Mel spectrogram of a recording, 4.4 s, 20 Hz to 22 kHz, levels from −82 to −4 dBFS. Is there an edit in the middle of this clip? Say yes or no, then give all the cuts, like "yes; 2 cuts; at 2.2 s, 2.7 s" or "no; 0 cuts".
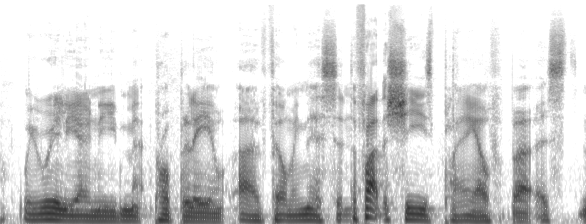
yes; 1 cut; at 2.5 s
